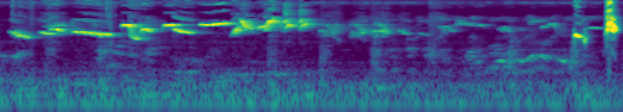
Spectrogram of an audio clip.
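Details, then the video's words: Oriental magpie-robin singing to prompt a reluctant caged bird; a varied run of whistled, slurred phrases, some buzzy, growing busier midway, then fading to scattered soft notes and two sharp clicks at the end. "Pancingan KACER malas bunyi macet kurang birahi"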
